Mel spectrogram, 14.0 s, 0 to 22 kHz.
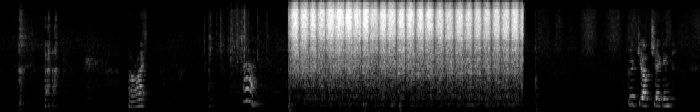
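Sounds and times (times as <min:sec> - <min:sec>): sandpaper rubbing on a wall: 0:05.8 - 0:10.5, 0:11.2 - 0:12.6.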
